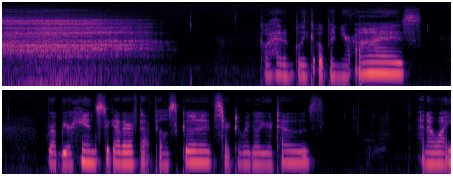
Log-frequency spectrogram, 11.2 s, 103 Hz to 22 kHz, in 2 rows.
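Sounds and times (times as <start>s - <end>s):
deep clearing breath exhale during a guided relaxation exercise: 0.0s - 2.1s
speech: 3.3s - 5.4s, 6.2s - 9.7s, 10.8s - 11.2s.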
